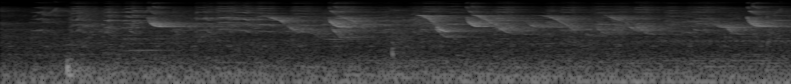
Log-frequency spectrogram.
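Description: Birds calling with many repeated, overlapping notes that each slide down in pitch, about one or two a second and thickening into a busier chorus after a few seconds, over a low steady outdoor background noise.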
